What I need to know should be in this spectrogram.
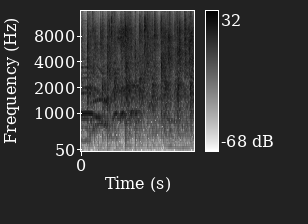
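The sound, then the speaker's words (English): Applause from an audience in a lounge, steady, lively clapping that carries on loudly for the whole stretch. “And a big round of applause from everyone in the lounge. One more time.”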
